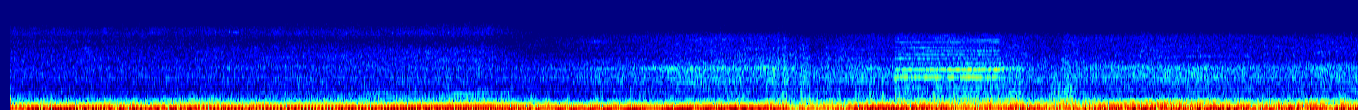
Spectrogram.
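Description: Motorcycle engine running steadily under way, its note dipping briefly about six seconds in. A short higher-pitched tone sounds about seven seconds in.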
